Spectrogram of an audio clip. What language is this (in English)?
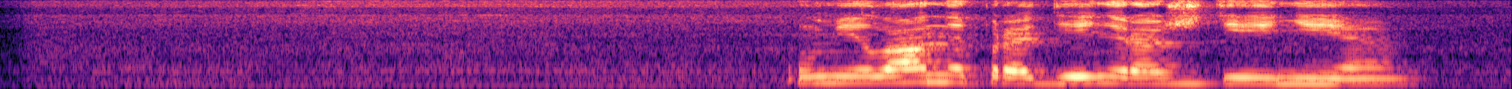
Russian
